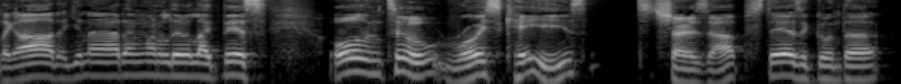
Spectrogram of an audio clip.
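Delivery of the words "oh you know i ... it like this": coy, teasing, pitched up high. Retelling how Gunther answered Cody, imitating Gunther playing coy. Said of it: "kinda playing coy with him, teasing him".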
